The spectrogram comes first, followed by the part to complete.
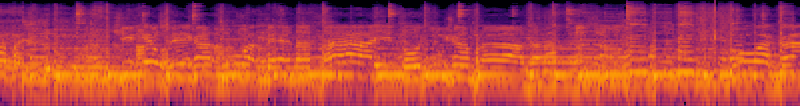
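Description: Violas, the Brazilian ten-string guitars of cantoria, strummed in a steady repeating instrumental interlude between sung verses, with voices talking over the playing.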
